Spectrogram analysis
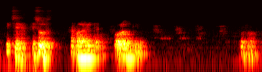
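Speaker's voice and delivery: Peter gently asking Jesus for a word in private; pleading Peter. Shown as a demonstration. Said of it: "No, él va a decir".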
